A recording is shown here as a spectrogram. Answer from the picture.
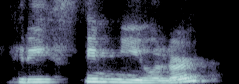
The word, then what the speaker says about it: Christy Mueller: Puedes buscarme también ahí, Christy Mueller. Y estos son los dos libros. Se llama Una vida mejor. Mi nombre se escribe con CH, Y al final y como Muller, para los que me van a seguir en las redes sociales.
